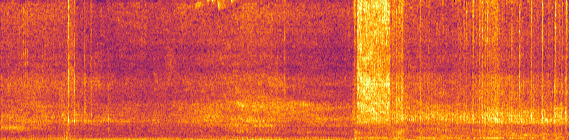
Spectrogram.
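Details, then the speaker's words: Kawasaki KMX two-stroke, test-run after mechanical seal repair and water pump impeller refit: runs and picks up evenly when blipped, no knocking or rattle over bench clatter; impeller working, sounds healthy. "Magana naman talaga. At least gumagana yung impeller natin."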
